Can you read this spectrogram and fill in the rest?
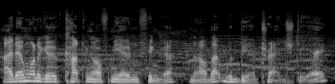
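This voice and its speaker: A man acts out a blunt Tudor axeman for a comic audiobook. He is English and colloquial, darkly jovial, handing out grim advice as if it were routine, with a very lively, swinging pitch. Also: fast, over music, natural voice. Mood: cheerfully grim. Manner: matter-of-fact, advising, colloquial. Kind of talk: comic audiobook character reading.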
